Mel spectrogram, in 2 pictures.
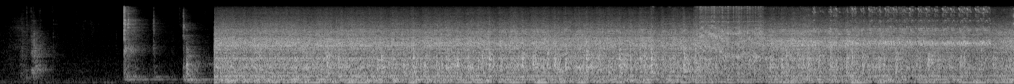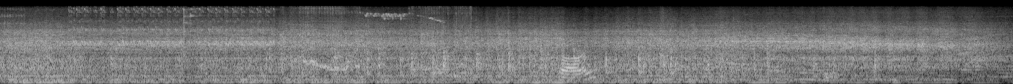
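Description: An electric power tool switches on about two seconds in and runs steadily, a hiss over its motor hum, then winds down at the end.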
